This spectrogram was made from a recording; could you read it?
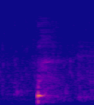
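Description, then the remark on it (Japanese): Shower water runs over hair to wet it before shampooing, a soft, steady hiss, broken halfway through by a brief louder gush or splash before settling back to the quiet flow. No one speaks. “それでは、まずはシャンプーをする前に、シャワーで髪を濡らしていきますね。”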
